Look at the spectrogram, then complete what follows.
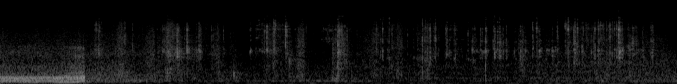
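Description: A mountain lion's low, drawn-out cry that cuts off abruptly about a second in, followed by a run of small, irregular clicks and rustles.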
